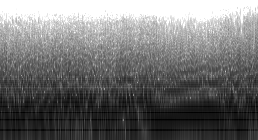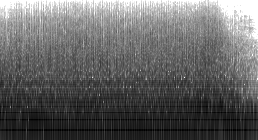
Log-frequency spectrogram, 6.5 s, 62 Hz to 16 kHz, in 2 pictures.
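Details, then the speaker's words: Car with its catalytic converter stolen (pipe cut with a battery sawzall, other side unbolted) starting up: deep, loud unmuffled rumbling roar on startup that eases as revs drop; loud exhaust from missing catalytic converter. "we probably put on 15 or 20 catalytic converters that were stolen from people's cars so what happens is they turn on the key or push the button to start and this is what they hear and sometimes it gets worse because they think oh that sounded weird so they start the"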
